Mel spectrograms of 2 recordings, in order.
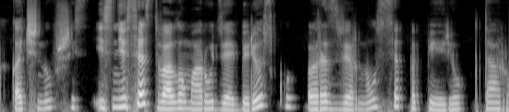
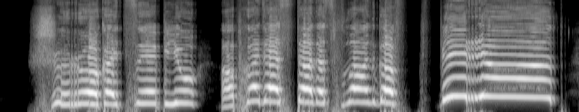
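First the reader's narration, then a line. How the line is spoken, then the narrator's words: Commander shouting, voice breaking. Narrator (Russian): Срывающимся голосом крикнул командир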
